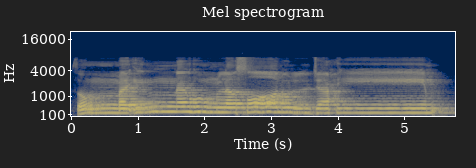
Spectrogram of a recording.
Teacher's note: لام کے بعد واو الف الف نہیں پڑھیں گے، لام ساکن پہ اظہار قمری ہوگا جیم کی وجہ سے، جیم کو جلدی پڑھنا ہے، ہا وسط حلق سے ادا کرنا ہے، اس کو لمبا کرنا ہے، میم ساکن پہ اظہار شفوی ہے وقفن۔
